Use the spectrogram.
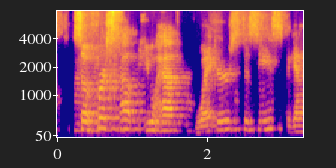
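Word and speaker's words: Buerger's: So first up, you have Weger's disease. Again, it looks like burger. If you can spell it, that's fine. It just makes me hungry.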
